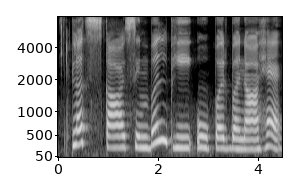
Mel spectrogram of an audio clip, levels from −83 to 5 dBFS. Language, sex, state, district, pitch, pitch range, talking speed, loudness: Hindi, female, Punjab, Fazilka, 235 Hz, 225-265 Hz, 95 wpm, -14 LUFS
